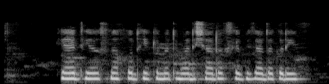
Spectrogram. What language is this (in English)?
Urdu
